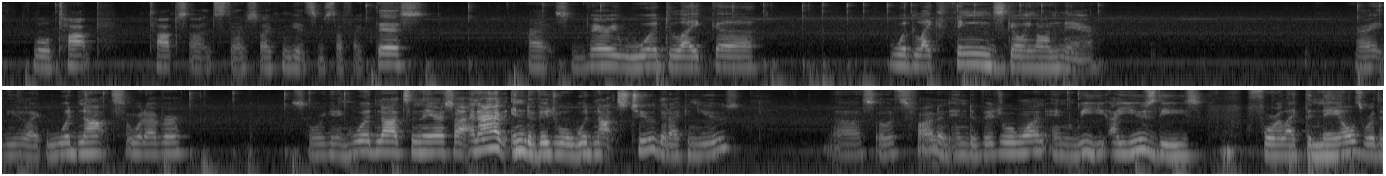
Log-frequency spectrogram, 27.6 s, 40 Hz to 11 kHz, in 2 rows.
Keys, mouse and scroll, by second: 0.6-3.7 drag, 4.1 alt+click, 5.4 alt+click, 6.9 alt+click, 7.6 alt+click, 8.2 alt+click, 8.7 alt+click, 9.1 alt+click, 9.7 alt+click, 10.2 alt+click, 11.0-13.6 drag, 13.8 alt+click, 14.9 click, 16.2 alt+click, 16.9 alt+click, 18.3 click, 24.5 click, 26.7 [, 27.0 [, 27.1 [, 27.3 [.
